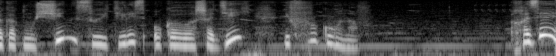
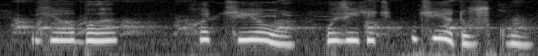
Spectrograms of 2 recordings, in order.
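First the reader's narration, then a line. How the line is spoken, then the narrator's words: Timid. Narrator (Russian): робко ответила Магдалина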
